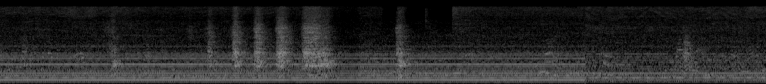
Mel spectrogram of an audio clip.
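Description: Steady multi-tone machine hum with short hisses from a gravity-feed spray gun spraying finish: several quick bursts about two to three seconds in and one more at about four seconds. The lower part of the hum drops away about six seconds in.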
